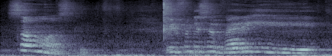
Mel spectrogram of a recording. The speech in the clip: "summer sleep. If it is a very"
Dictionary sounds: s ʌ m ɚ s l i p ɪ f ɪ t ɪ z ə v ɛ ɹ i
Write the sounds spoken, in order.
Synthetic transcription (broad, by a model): s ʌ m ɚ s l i ɪ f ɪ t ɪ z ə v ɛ ɹ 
